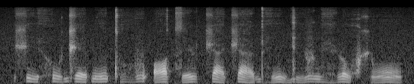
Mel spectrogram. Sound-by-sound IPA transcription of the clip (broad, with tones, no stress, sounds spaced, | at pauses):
ʃ i˧˩˧ h u˧˩˧ d͡ʒ e˧˩˧ ɓ ĩ˩˧˩ tʼ o̤˧˩˧ v ʔ ɒ˩˧˩ t͡s i˩˧˩ ɭ t͡ʃ æ˧˩˧ t͡ʃ æ˧˩˧ ɖʱ ĩ˩˧˩ ɡ i˧˩˧ v ɳ e̤˧˩˧ ɭ o˧˩˧ xʷ ʃ õ˩˧˩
